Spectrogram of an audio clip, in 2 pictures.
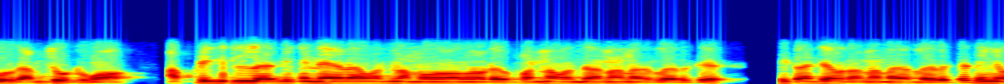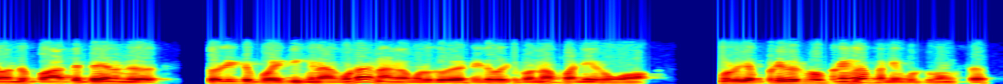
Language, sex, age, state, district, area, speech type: Tamil, male, 45-60, Tamil Nadu, Thanjavur, urban, conversation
